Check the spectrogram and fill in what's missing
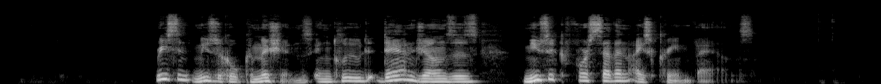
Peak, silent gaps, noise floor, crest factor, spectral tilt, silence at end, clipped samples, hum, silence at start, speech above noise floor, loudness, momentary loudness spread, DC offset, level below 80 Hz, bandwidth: -4 dBFS; none; -75 dBFS; 18 dB; -5.5 dB/octave; 1.3 s; under 0.1%; none; 1.55 s; 55 dB; -20 LUFS; 16 LU; under 0.1%; -52 dBFS; 11.5 kHz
